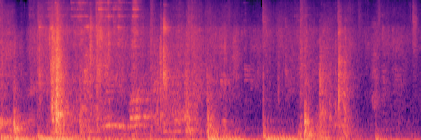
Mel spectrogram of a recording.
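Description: A series of short knocks and bumps from officers moving about and handling a door, with the body-worn camera jostled, and faint voices underneath.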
